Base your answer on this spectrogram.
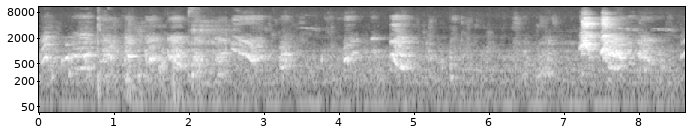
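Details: Squeaky, wavering whines and short yelps tumble over one another from a litter of nine American Pit Bull Terrier puppies, with a sharper, louder cry near the end.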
